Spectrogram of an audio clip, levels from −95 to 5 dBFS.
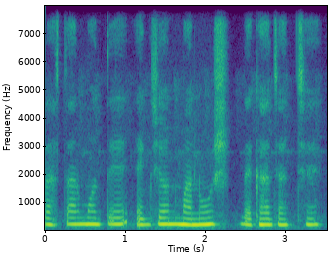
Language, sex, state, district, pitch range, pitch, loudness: Bengali, female, Assam, Hailakandi, 210-225 Hz, 220 Hz, -12 LUFS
